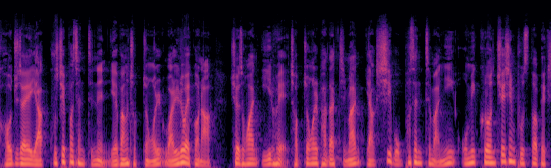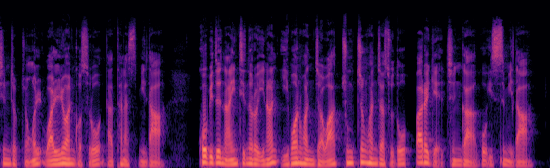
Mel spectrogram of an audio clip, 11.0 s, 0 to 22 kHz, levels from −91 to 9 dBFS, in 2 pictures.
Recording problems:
wrong speed, natural pitch; too fast; 1.5 times normal speed

